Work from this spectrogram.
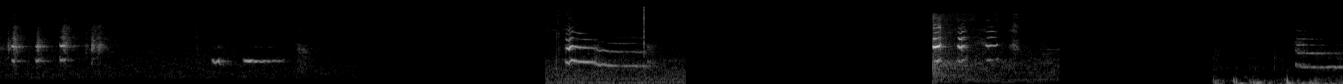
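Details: Male neutered Maine Coon cat born in 2014, heard indoors giving a series of short, separate meows with quiet gaps between them, plus a soft rustling noise at the end.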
